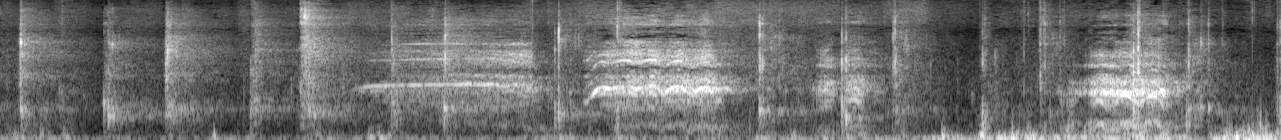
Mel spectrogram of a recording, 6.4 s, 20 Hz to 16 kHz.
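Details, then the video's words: Friesian horse, part of a 25-strong herd, whinnying three times: two shrill quavering neighs close together, then a shorter third, with hooves clopping throughout. "Neighing horses. More than 100 times | April Fools' Day | Friesian Horses"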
